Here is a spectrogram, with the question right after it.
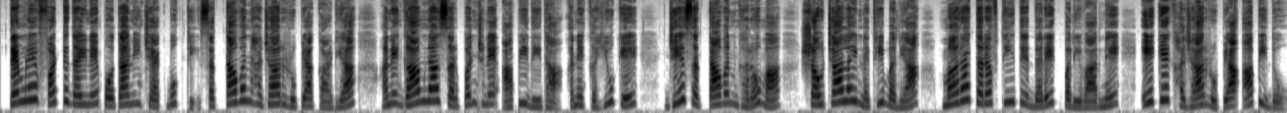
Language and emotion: Gujarati, neutral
